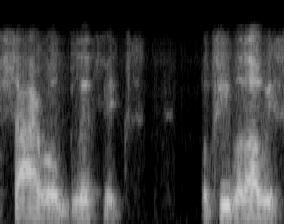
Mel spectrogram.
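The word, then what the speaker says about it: Shairoglyphics: And it's really just Shy, S-H-A-I, and then Roglyphics, you know what I mean? Like hieroglyphics, because Shy is Egyptian.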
